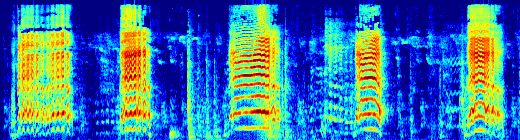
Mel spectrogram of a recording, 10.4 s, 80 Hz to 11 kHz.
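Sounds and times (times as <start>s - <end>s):
goat: 0.2s - 10.4s.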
